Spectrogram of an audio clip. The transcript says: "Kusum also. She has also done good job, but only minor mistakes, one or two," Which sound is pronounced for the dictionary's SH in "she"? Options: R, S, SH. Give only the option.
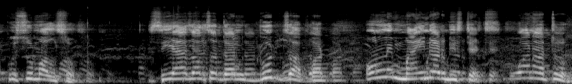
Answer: S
